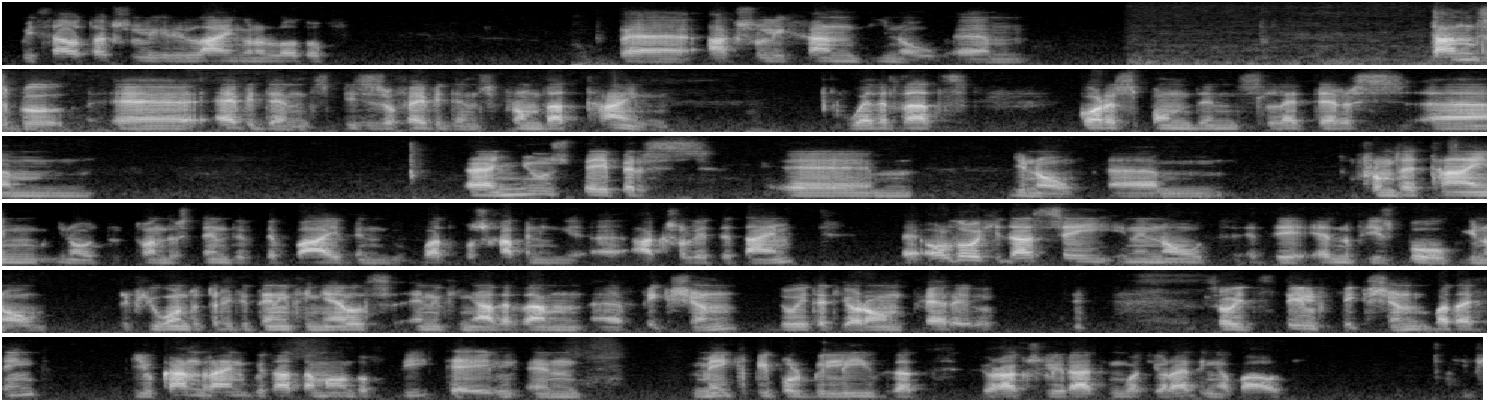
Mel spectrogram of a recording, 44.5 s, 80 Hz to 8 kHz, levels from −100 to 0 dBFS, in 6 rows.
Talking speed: 155 wpm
